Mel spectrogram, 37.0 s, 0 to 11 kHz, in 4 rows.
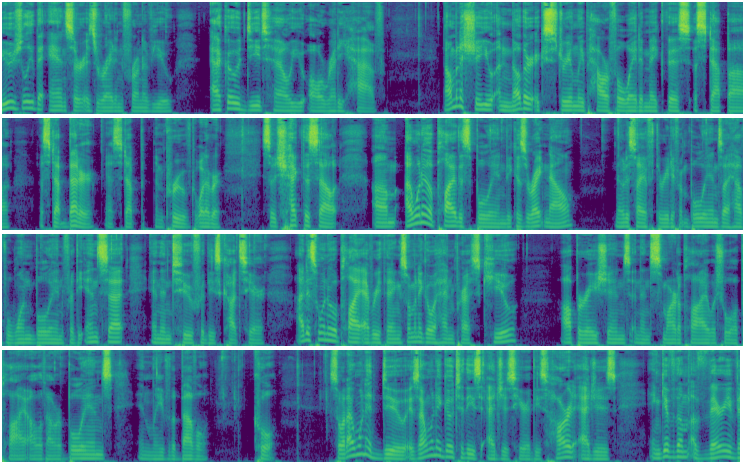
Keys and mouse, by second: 13.1 middle drag, 15.4 click, 16.8 click, 17.5 middle click, 18.7 click, 19.3 click, 20.3 click, 21.4 click, 21.6 click, 24.5 q, 30.5 KP_3, 31.9-32.2 shift+middle drag, 32.7-33.1 middle drag, 33.7 Tab, 34.6 click, 34.9-35.4 middle drag, 36.0-36.3 shift+middle drag.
